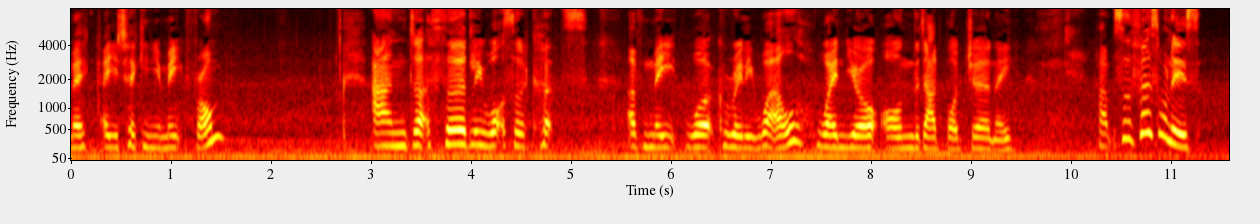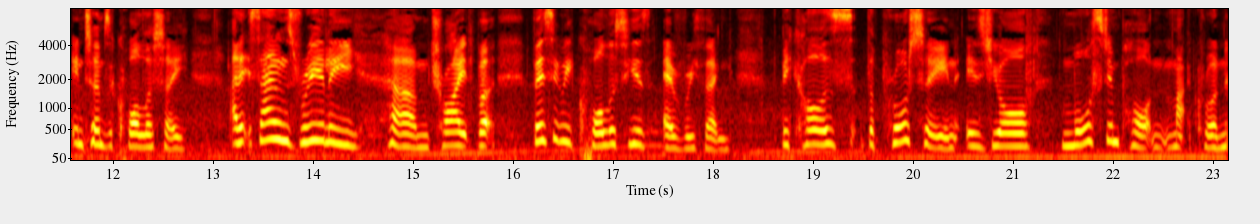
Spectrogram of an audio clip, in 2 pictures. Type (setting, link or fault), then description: setting, outdoors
